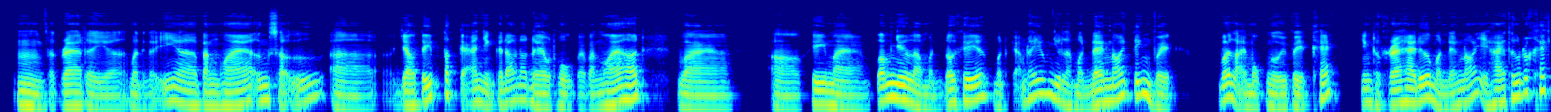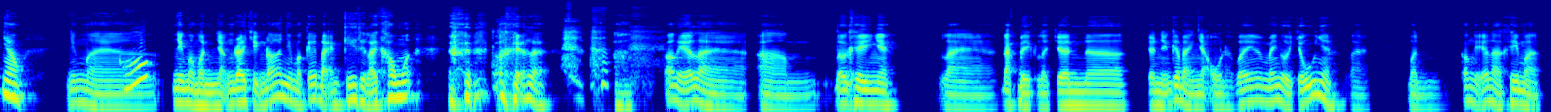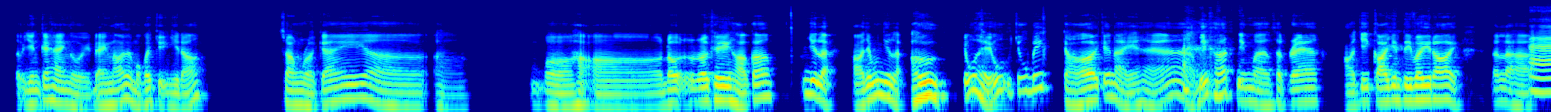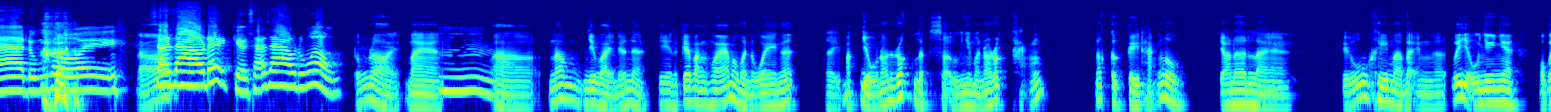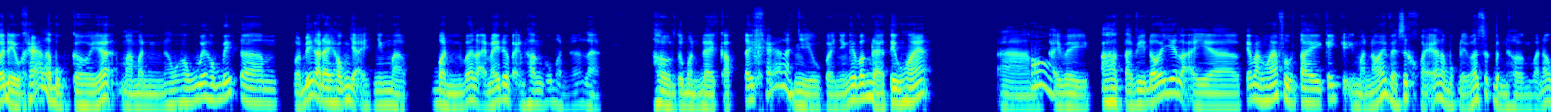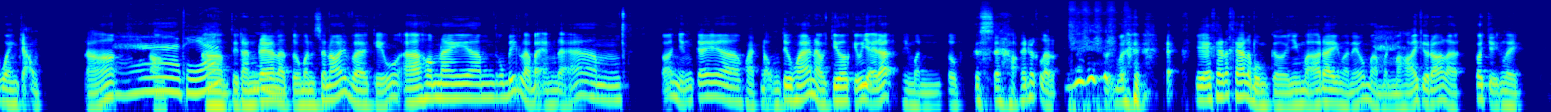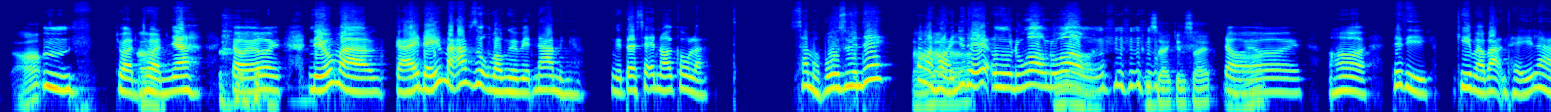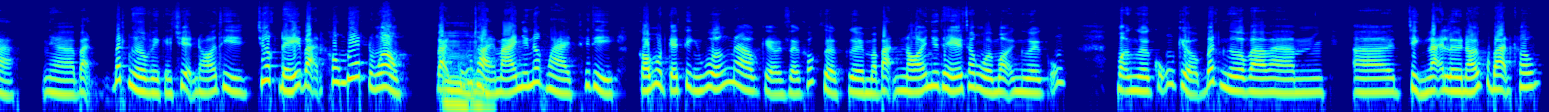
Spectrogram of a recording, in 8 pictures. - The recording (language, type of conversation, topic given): Vietnamese, advice, Bạn đang trải qua cú sốc văn hóa và bối rối trước những phong tục, cách ứng xử mới như thế nào?
- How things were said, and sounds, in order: other background noise; laugh; chuckle; laughing while speaking: "Có nghĩa là"; tsk; laugh; chuckle; laugh; tapping; tsk; laugh; laughing while speaking: "sẽ"; laughing while speaking: "mà"; unintelligible speech; chuckle; chuckle; tsk; chuckle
